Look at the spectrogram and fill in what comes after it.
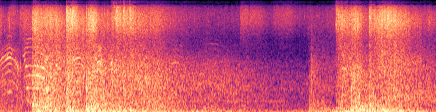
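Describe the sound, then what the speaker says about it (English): Dense gunfire and artillery booms from the WWII strategy game Company of Heroes, with a Panzerfaust launch among them. The battle runs loud and continuous under an excited commentator talking. "Panzerfaust fires onto the lieutenant, but did not get a kill there."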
